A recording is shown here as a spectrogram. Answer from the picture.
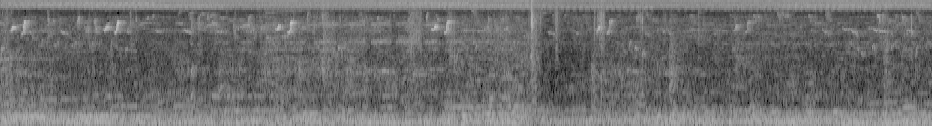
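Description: A small bird chirping repeatedly in short, high chirps every second or two, with a single sharp click about halfway through.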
